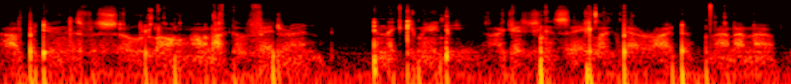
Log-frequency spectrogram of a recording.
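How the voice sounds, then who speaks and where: A teenage man, whispering a rambling, casual chat into a close studio mic in a small bedroom. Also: fast talker. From Netherlands. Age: teens. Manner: casual, rambling, with many fillers. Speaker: ASMR YouTuber. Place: small bedroom with a sloped ceiling. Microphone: large studio mic close on the desk.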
